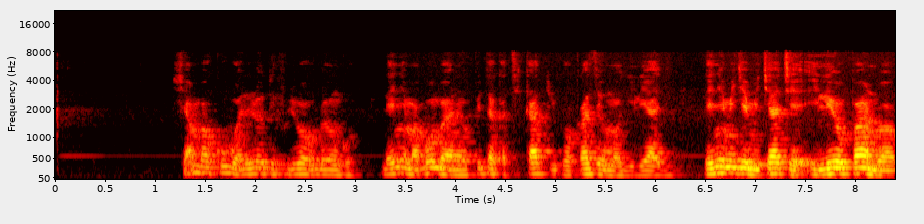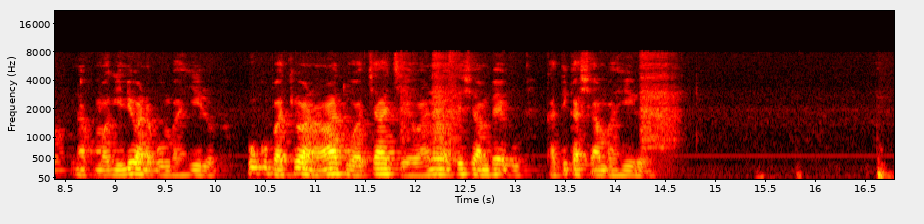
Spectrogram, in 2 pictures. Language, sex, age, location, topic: Swahili, male, 18-24, Dar es Salaam, agriculture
